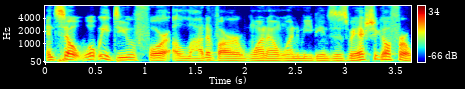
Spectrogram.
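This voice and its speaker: Speaking very fast at a medium pitch, a man talks with an American accent. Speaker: agency co-founder and CEO. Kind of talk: interview. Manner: halting with false starts.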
